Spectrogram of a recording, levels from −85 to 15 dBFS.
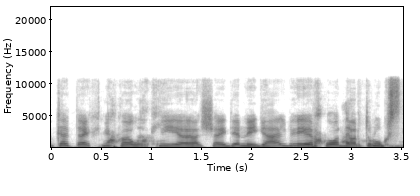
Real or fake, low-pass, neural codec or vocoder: fake; 10.8 kHz; codec, 24 kHz, 1.5 kbps, HILCodec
